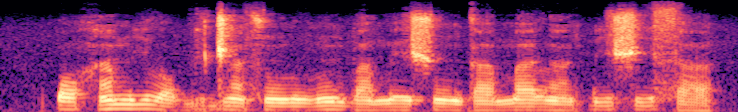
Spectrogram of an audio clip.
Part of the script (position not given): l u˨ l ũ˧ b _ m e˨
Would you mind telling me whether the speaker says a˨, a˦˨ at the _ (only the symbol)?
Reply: a˨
